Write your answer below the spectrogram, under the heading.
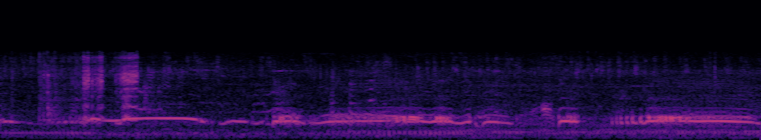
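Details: Caged male Pelung dove from Solo, Indonesia, kept alone for treatment after losing his voice during six months in a breeding cage, possibly from a cold: low, hoarse, drawn-out coos with a few clicks and light rustling.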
